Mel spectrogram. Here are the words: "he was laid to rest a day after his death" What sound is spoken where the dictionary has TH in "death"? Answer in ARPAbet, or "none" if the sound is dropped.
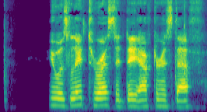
TH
